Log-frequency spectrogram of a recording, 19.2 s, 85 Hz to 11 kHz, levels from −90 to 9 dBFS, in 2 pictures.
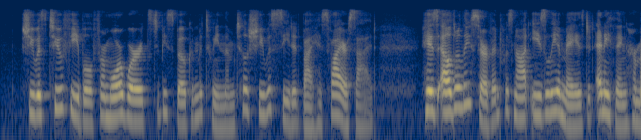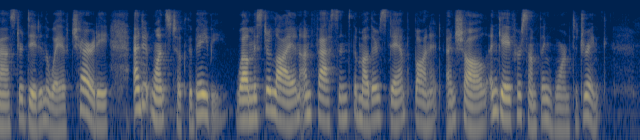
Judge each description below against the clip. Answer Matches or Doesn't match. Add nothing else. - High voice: Doesn't match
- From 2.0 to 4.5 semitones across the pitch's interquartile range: Doesn't match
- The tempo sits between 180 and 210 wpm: Matches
